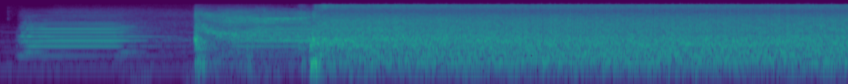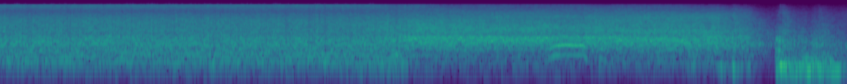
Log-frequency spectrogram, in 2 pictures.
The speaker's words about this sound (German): denn ich darf heute bei einem Raketentriebwerkstest dabei sein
